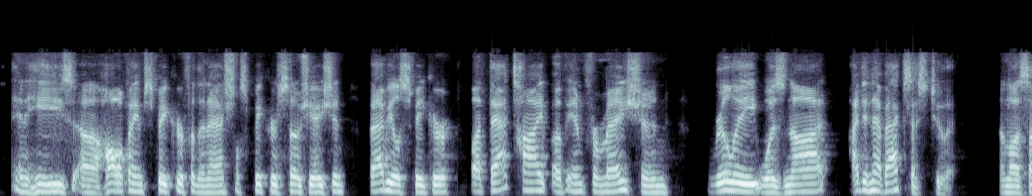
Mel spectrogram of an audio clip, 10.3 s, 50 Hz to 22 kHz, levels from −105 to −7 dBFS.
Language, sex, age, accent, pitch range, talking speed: English, male, 50-69, American, 130-155 Hz, 170 wpm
